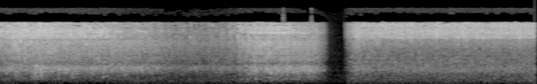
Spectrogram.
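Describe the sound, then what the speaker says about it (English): Thunderstorm setting on a small Temu sound machine playing at full volume: a steady, loud broadband rush like heavy rain, swelling and dipping, with a brief total dropout near the end before the rush resumes. "There's my thunderstorm."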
